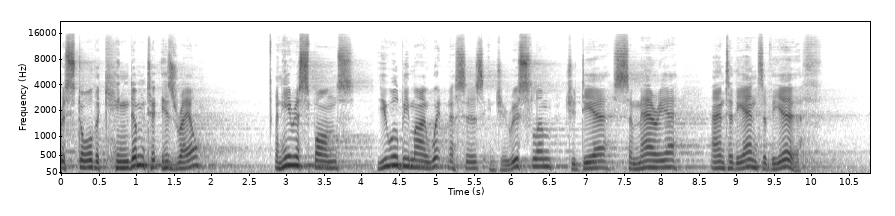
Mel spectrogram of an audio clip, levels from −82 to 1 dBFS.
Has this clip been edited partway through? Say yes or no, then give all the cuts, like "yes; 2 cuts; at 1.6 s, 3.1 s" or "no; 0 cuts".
yes; 1 cut; at 4.2 s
